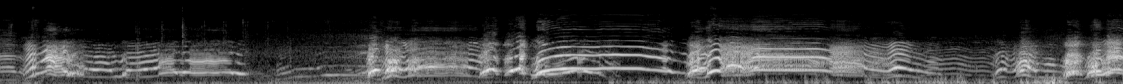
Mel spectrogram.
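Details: Max the Husky and Bombón react to a prank in which their owner pretends to sail away and leave them. Loud, excited howling and woo-woo vocalising, pitch swooping up and down in repeated bursts separated by short pauses.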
